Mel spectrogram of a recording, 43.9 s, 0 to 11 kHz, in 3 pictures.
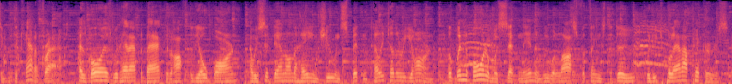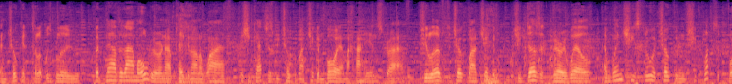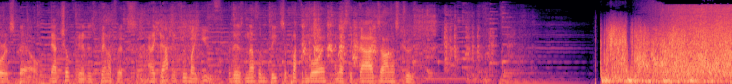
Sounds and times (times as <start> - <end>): Speech: 0.0 - 38.0
Music: 0.0 - 41.2.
